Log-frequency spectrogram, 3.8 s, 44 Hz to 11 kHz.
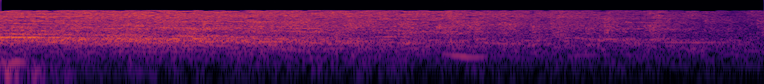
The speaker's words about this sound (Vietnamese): Xin quý vị cho một tràng pháo tay mà chỉ 5 tiếng thôi.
